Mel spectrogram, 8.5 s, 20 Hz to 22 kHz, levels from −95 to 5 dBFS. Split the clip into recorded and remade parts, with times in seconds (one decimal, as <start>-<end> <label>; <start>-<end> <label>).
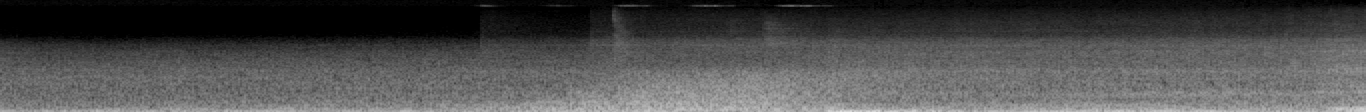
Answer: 0.0-1.2 remade; 1.2-5.6 recorded; 5.6-6.6 remade; 6.6-7.7 recorded; 7.7-8.5 remade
